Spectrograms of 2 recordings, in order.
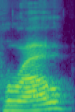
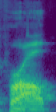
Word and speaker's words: Peralt: Yeah, everyone tries to do the French pronunciation of my name. And everyone goes, "Oh, Perot?" Like, it's Peralt. There's a T.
